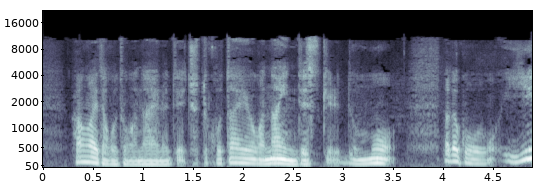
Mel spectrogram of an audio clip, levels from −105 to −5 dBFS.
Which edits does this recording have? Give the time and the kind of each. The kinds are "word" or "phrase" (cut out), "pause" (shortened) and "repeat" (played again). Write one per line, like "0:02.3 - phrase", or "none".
0:03.9 - pause

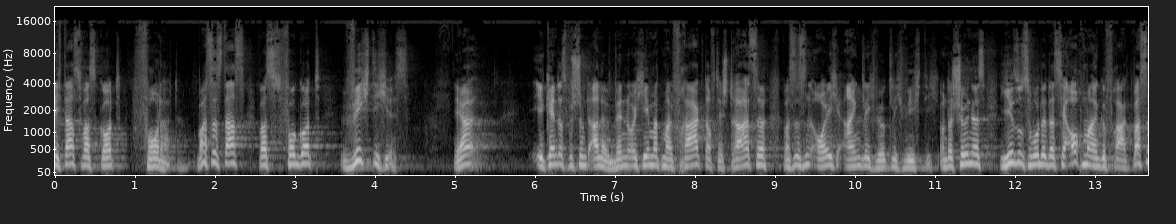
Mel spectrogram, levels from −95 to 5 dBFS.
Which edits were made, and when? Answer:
0:00.9 - pause

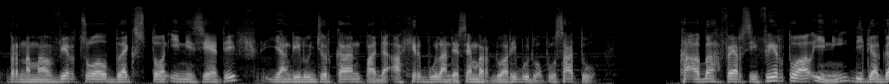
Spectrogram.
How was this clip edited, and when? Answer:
none

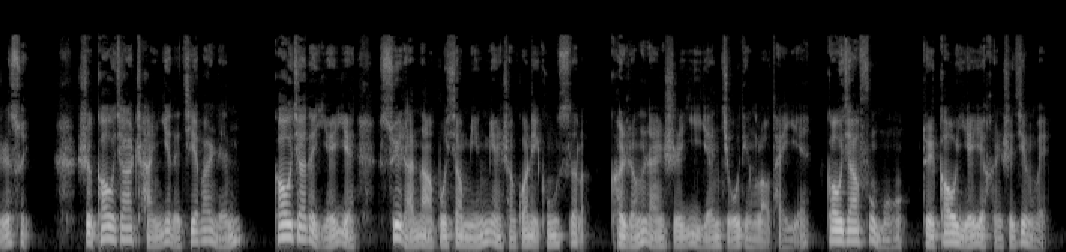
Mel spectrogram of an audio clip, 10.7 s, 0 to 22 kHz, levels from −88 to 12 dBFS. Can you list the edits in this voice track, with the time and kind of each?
0:02.6 - pause
0:08.2 - pause

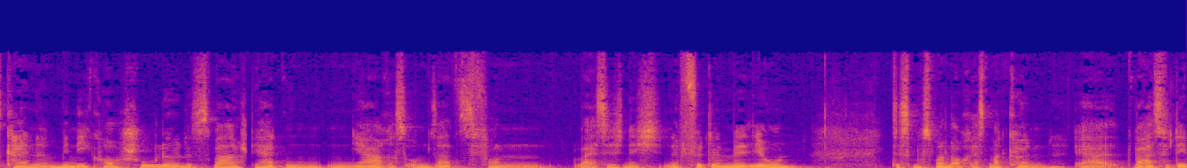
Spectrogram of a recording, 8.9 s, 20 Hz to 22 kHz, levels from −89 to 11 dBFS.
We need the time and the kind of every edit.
0:01.8 - word

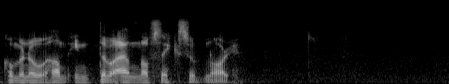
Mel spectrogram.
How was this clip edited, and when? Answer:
none

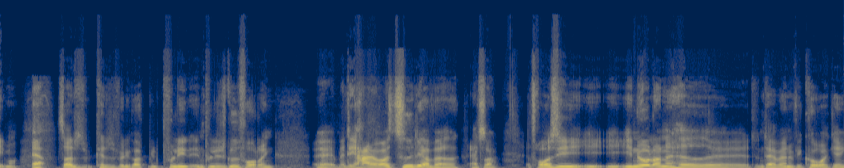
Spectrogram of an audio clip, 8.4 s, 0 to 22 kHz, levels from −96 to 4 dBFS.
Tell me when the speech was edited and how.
0:04.6 - pause

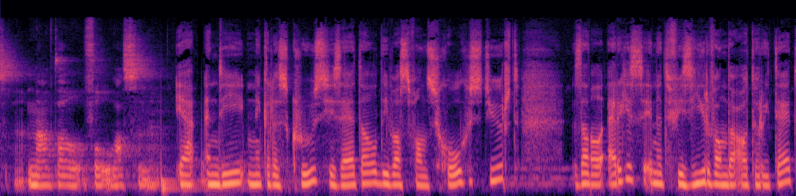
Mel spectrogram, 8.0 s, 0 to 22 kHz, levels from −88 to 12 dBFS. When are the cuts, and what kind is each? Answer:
0:05.9 - word

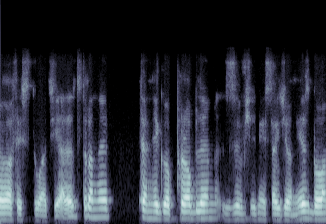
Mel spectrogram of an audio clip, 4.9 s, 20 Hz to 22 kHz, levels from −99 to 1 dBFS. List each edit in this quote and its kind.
0:01.2 - word
0:02.1 - word
0:03.7 - word

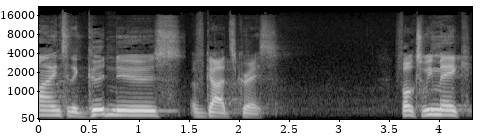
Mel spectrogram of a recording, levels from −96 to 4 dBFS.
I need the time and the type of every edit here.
0:01.5 - pause

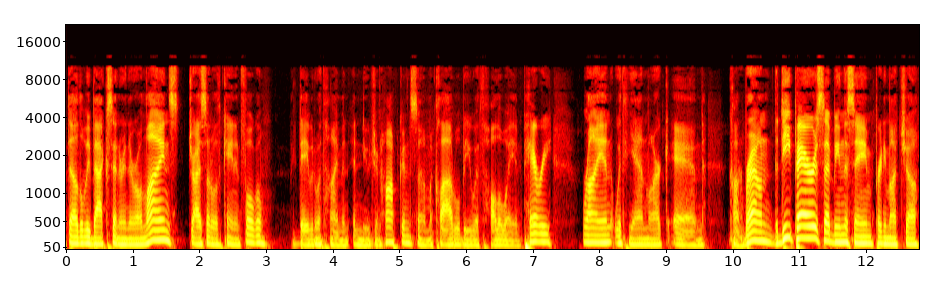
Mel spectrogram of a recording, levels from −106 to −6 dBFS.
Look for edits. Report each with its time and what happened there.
none

